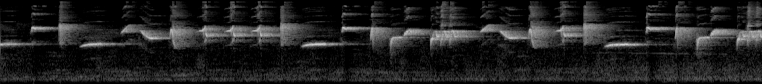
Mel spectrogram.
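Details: Javan bush lark from Kediri singing in a dense rolling style: a rapid, continuous run of bright chirps and downward-sweeping whistled notes, each phrase about a third of a second, jumping between high and very high pitches without pause.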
